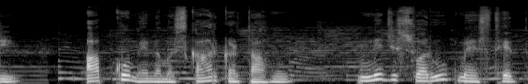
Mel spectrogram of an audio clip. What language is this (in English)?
Hindi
